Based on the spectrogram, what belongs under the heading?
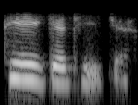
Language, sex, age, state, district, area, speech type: Hindi, female, 18-30, Rajasthan, Jodhpur, urban, conversation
